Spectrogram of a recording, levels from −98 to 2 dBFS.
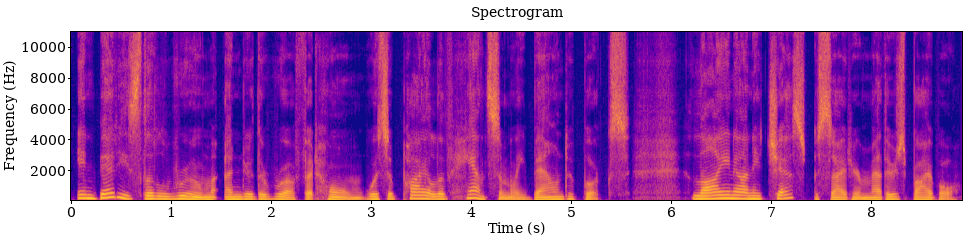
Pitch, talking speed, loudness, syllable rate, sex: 165 Hz, 160 wpm, -17 LUFS, 4.4 syllables/s, female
